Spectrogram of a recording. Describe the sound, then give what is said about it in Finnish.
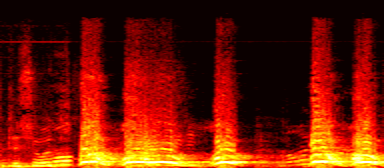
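A small dog yaps excitedly at home in Myllypuro, Helsinki, in a quick series of five or six sharp, high barks with a whiny edge, loud, with brief gaps between bursts. “Nyt tulee räksytystä heti.”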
